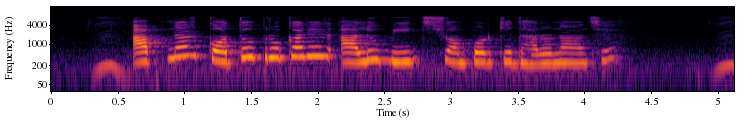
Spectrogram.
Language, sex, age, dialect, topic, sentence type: Bengali, female, 18-24, Standard Colloquial, agriculture, question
